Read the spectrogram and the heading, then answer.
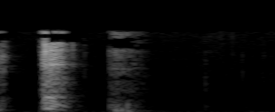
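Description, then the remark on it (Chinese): A forceful, throat-clearing cough from one person: a loud, harsh first burst followed quickly by a shorter, softer second one, then quiet. “我我我使劲的咳咳咳嗽了一声”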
